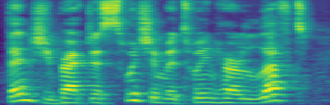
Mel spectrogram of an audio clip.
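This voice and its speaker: Animated man reading a children's story. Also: mid-range voice, normal speed. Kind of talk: children's story read-aloud.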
